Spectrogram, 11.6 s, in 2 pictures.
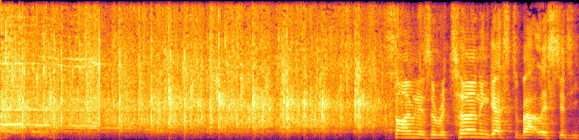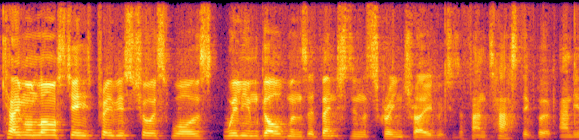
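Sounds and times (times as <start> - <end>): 
audience applause: 0.0 - 4.0
speech: 4.0 - 11.5.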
